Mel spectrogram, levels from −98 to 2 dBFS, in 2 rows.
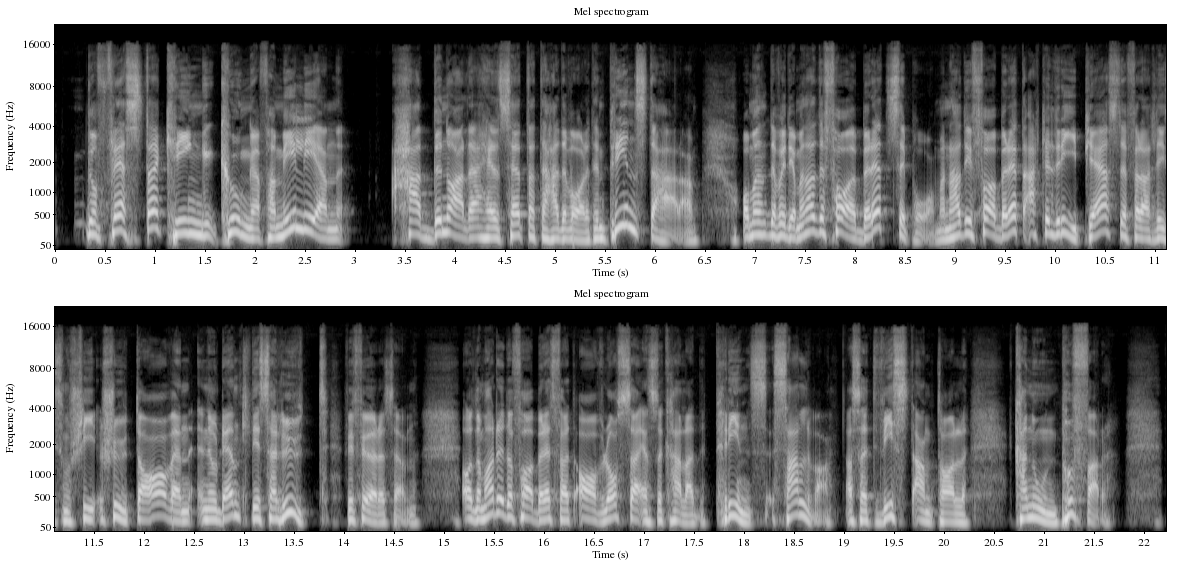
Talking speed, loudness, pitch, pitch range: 165 wpm, -19 LUFS, 155 Hz, 135-190 Hz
